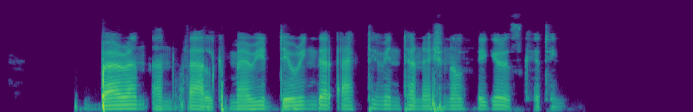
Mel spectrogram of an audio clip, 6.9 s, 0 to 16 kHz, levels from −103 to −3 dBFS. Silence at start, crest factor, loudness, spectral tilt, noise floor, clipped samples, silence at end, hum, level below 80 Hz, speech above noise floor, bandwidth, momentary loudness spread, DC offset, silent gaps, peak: 0.75 s; 28 dB; -32 LUFS; -7 dB/octave; under -90 dBFS; under 0.1%; 1.3 s; none; -52 dBFS; over 57 dB; 7.2 kHz; 17 LU; under 0.1%; none; -4 dBFS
